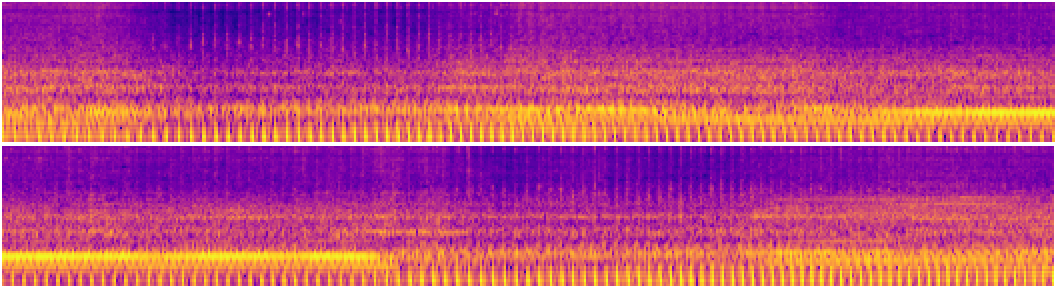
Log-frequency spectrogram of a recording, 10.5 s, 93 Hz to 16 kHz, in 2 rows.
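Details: MTD 5 HP chipper/shredder, after carburetor kit repair, chipping branches: single-cylinder engine holds a steady, even beat without stumbling as branches are fed; runs smoothly and healthy under load.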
